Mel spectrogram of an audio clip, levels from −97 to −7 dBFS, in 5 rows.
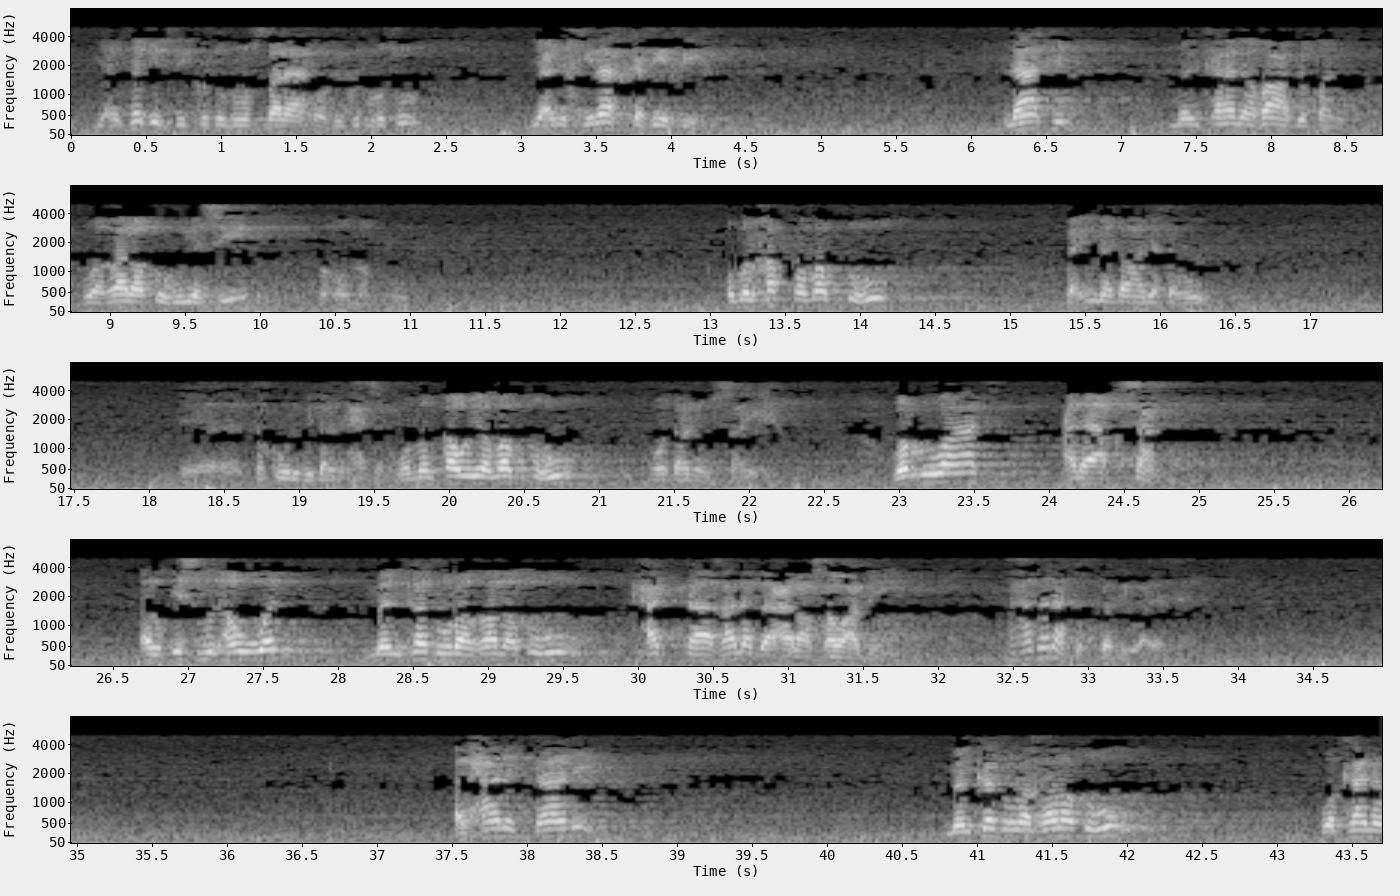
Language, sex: Arabic, male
